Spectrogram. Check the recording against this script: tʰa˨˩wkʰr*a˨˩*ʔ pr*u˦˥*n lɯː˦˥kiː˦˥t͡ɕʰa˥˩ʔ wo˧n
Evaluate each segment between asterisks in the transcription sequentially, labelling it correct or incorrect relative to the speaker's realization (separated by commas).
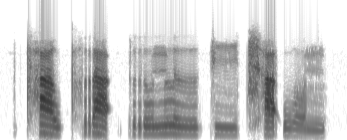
correct, correct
